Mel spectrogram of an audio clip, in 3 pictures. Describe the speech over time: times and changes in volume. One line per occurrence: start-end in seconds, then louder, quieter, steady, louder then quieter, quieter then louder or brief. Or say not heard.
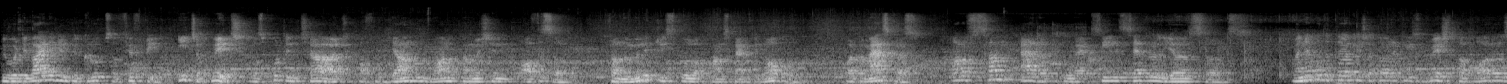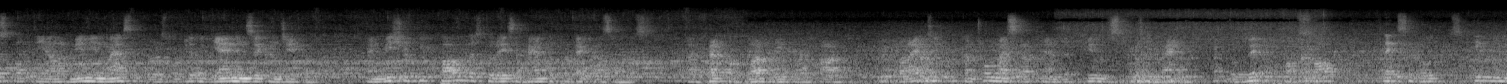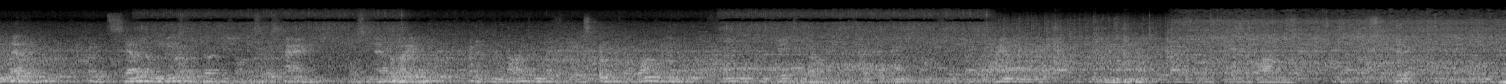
0.0-45.1 quieter.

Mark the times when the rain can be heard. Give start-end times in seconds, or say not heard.
0.0-45.1.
